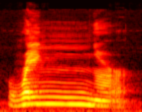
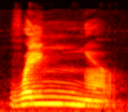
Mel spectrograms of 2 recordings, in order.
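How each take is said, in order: Both takes have the same delivery.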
